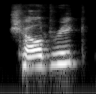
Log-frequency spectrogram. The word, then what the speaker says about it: Childeric: Jonathan is a 53rd generation descendant of, I hope I'm pronouncing this correct, Childeric, the first king of the Franks, who ruled from 458 to 481.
